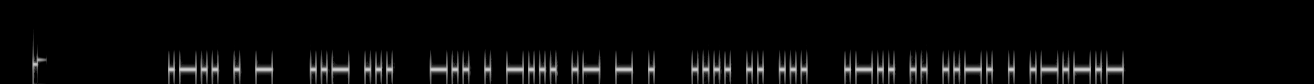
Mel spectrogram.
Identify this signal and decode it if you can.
Morse code, heard as a keyed tone, about 22 wpm, 700 Hz. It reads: LET US DEBATE HIS LIFE.
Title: Sentences from Top 1100 Words 22wpm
